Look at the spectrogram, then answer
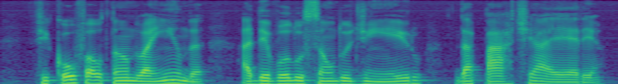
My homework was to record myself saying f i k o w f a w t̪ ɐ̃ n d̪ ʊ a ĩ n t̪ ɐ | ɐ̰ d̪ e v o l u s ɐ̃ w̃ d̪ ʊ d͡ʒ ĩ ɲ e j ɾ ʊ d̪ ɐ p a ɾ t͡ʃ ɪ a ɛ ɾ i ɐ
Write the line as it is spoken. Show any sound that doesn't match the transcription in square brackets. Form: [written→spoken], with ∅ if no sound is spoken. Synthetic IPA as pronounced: f i k o w f a w t̪ ɐ̃ n d̪ ʊ a ĩ n [t̪→d̪] ɐ | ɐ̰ d̪ e v o l u s ɐ̃ w̃ d̪ ʊ d͡ʒ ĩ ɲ e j ɾ ʊ d̪ ɐ p a ɾ t͡ʃ ɪ a ɛ ɾ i ɐ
